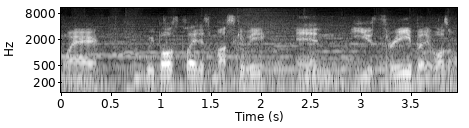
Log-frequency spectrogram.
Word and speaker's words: Muscovy: I'm trying to improve my relationships with Muscovy right now, though. Muscowy. It's V. There's a V in it now.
